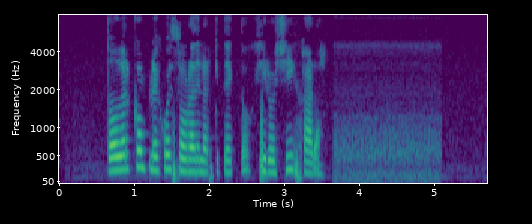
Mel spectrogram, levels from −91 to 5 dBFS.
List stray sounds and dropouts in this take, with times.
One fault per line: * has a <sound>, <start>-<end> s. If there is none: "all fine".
all fine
